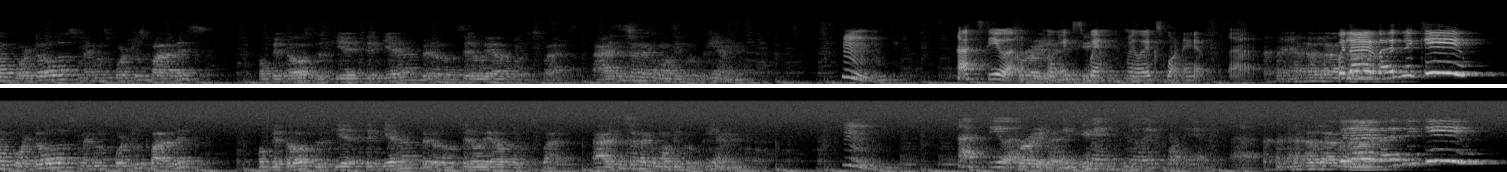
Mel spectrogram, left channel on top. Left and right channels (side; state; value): right; noise; hiss, 7 dB below the sound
